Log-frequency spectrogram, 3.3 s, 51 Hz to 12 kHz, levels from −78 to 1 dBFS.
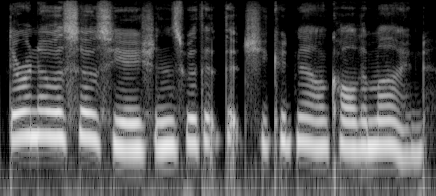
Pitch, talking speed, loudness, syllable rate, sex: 220 Hz, 240 wpm, -15 LUFS, 5.9 syllables/s, female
